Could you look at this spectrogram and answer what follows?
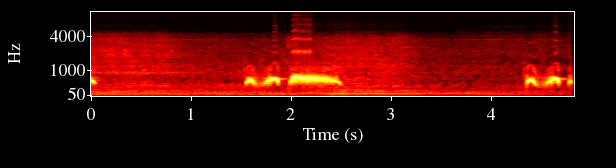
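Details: Spotted dove call meant to make silent doves at home start calling: two quick coos, then a long, loud, rolled note, and later two more short coos, over a steady background hiss.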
